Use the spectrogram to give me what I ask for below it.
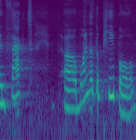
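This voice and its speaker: A woman speaks at a fairly slow pace in a medium pitch. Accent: German. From southwestern Germany. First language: German. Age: 70s. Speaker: Holocaust survivor speaker. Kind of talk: lecture. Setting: church. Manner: halting.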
